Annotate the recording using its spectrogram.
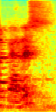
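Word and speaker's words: Paris: है, बट in French, लेकिन फ्रांसीसी भाषा में इसको कहेंगे हम पारी, PARI, पारी। एस क्यों नहीं कहेंगे? क्योंकि एस साइलेंट रहेगा।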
